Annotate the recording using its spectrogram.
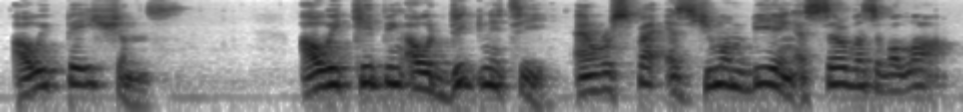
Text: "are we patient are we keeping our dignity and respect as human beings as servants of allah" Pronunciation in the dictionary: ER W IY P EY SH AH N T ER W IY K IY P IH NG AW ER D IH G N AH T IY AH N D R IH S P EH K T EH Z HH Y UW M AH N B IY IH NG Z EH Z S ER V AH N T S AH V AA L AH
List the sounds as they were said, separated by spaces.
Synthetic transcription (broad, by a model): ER W IY P EY SH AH N T ER W IY K IY P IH NG AW ER D IH G N AH T IY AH N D R IH S P EH K T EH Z HH Y UW M AH N B IY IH NG EH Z S ER V AH N T S AH V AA L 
